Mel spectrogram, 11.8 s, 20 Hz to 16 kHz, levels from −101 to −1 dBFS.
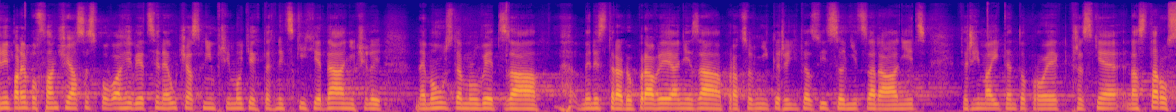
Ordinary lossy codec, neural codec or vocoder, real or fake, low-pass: AAC, 64 kbps; codec, 44.1 kHz, 7.8 kbps, DAC; fake; 14.4 kHz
